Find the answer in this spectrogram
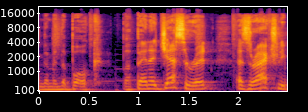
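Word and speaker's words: Bene Gesserit: the bene jesuit are such a massive or benegasarit as i was calling them in the book but ben and jesserit as they're actually pronounced which is another thing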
